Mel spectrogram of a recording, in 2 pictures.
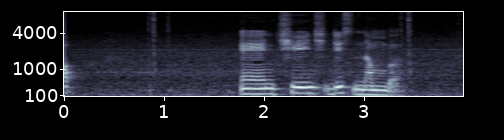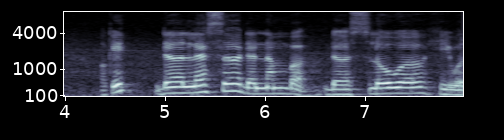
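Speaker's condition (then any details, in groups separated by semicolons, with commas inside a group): No condition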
